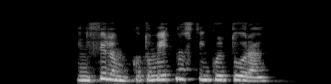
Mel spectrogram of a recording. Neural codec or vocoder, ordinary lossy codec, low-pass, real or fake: none; Opus, 64 kbps; 7.2 kHz; real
